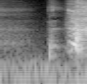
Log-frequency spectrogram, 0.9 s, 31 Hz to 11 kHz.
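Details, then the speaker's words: Adult podcaster, sick for a week with fever and aches and now about 60% recovered, has a persistent dry cough: a single abrupt, harsh burst after a brief intake of breath, with no rattle. "feel a decent amount better but I'm probably still at like 60% or so yeah and the one persistent thing has just been this dry cough"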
